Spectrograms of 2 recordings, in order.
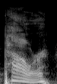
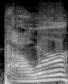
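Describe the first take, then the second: First: The word is said short and quick. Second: The word is drawn out with a long vowel. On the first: Add a small amount of power. "that's a small shot of power" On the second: Add a lot of power immediately. "that's a long blast on power. So that extended E"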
